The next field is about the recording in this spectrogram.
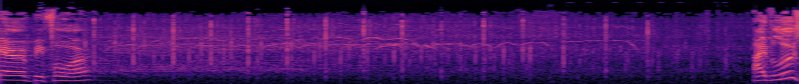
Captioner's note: applause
